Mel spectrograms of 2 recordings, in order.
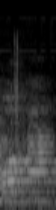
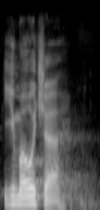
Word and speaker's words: Umoja: So it's not Umoja, and it's not Umoja. Close. So the word is actually Umoja.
